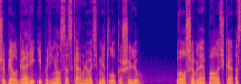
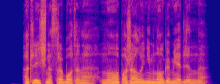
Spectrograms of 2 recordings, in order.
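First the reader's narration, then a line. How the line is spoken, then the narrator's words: Creaky voice. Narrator (Russian): проскрипел его голос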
